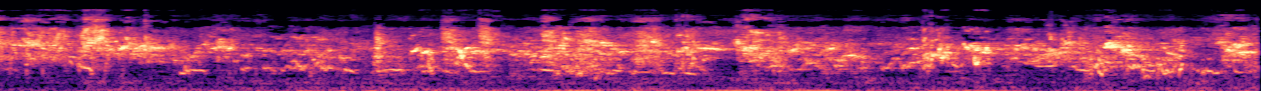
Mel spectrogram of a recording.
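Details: Busy budgerigar twittering played to encourage breeding, full of quick chirps, scratchy squawks and rolling warbles that rise and fall in loudness throughout.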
